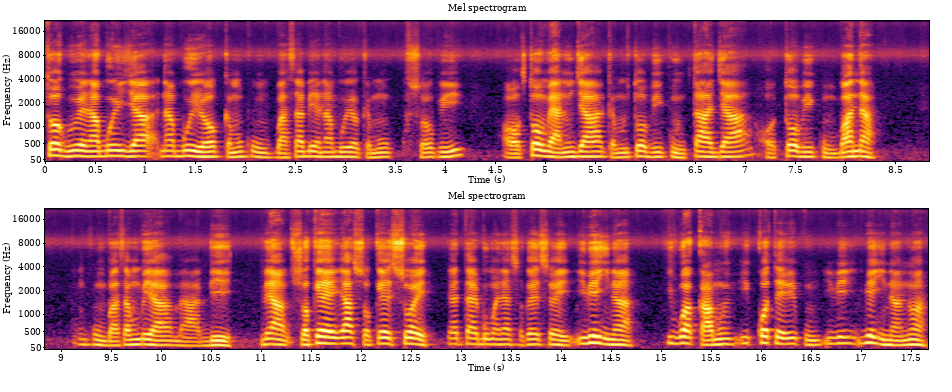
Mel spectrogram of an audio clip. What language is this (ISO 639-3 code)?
vai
